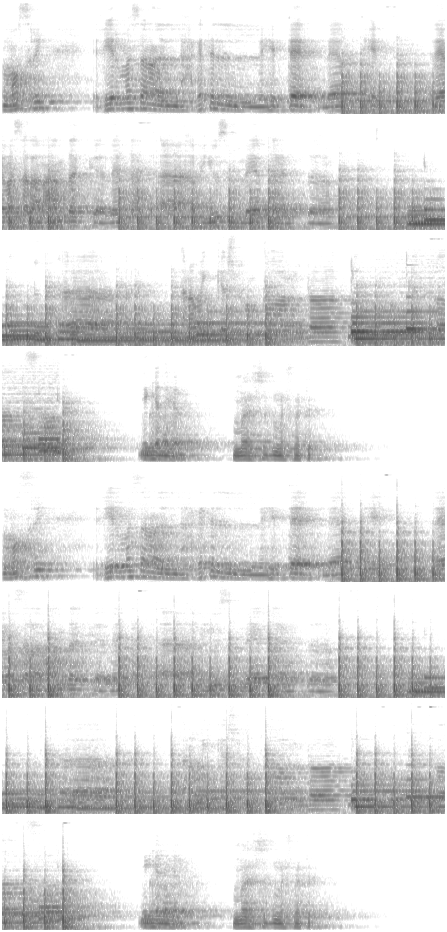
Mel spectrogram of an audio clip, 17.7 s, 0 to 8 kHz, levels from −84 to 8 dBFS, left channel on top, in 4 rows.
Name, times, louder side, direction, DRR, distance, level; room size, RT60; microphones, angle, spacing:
voice 1, 0.0-3.8 4.3-7.7 9.4-10.2 10.6-12.3 12.9-14.0 14.7-15.2, left 2 dB, 40° left, 4 dB, 1.0 m, -40 dB
sound 1, 3.4-5.0 5.6-7.2 7.8-9.4 10.0-11.6 12.4-14.0, right 3 dB, 50° right, 0.5 m, -33 dB
sound 2, 8.5-11.9 12.3-13.9, left 5 dB, 75° left, 0.4 m, -33 dB
voice 2, 14.7-15.1 15.6-16.4, left 1 dB, 5° left, 1 dB, 0.4 m, -37 dB
7.6 x 3.8 x 6.6 m, 1.1 s
head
